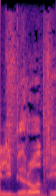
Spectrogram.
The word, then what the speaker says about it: либерота: То есть ни с того ни с сего в общении с э, нашим полпредом он зачем-то назвал город центром мерзотной либероты. Я правильно ударение ставлю? Угу.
